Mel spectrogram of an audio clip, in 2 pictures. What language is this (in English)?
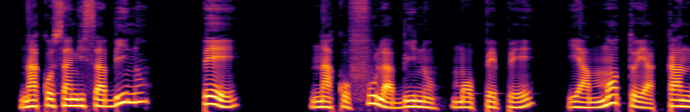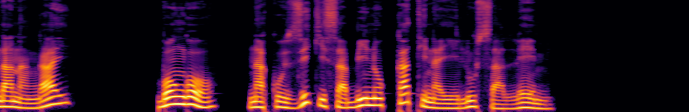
Lingala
